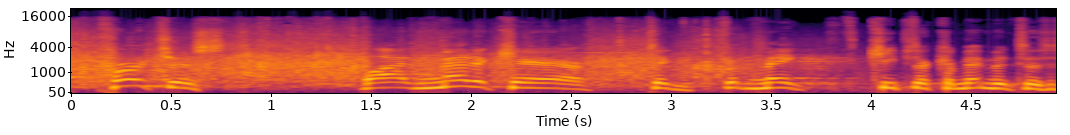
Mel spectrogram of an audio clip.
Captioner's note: applause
